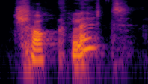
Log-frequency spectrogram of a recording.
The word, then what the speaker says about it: chocolate: speaker is somebody who can say chocolate with two syllables and crisps and vegetables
